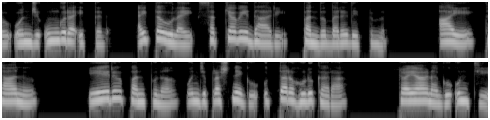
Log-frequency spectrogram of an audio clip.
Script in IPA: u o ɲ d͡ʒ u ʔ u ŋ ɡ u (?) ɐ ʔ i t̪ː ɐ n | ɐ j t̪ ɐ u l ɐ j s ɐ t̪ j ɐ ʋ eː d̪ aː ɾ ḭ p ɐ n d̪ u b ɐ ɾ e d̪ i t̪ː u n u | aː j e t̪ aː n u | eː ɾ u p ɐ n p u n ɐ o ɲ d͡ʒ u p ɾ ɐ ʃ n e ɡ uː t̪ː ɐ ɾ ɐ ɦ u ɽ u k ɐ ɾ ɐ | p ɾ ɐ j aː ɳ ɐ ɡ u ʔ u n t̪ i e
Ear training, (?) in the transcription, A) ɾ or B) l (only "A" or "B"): A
